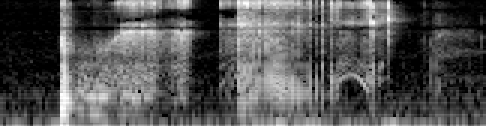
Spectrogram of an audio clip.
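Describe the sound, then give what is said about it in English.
A voice imitates the sound a man's car made when he started it up, with buzzy, sputtering lip noises: a short burst, then a longer rattling rev that rises in pitch before trailing off, all fairly loud and unaccompanied. “when he started up his car, it went.”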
